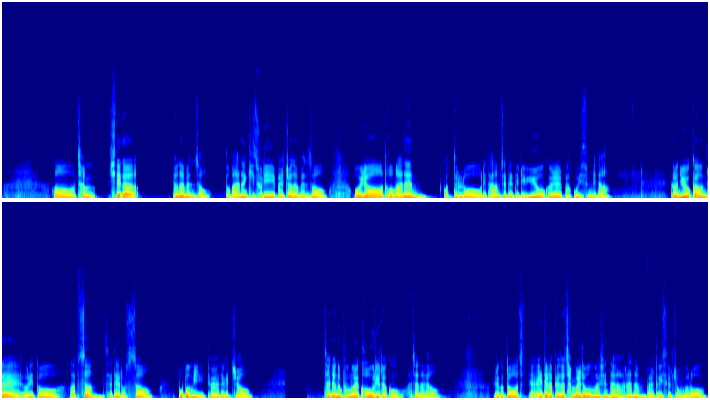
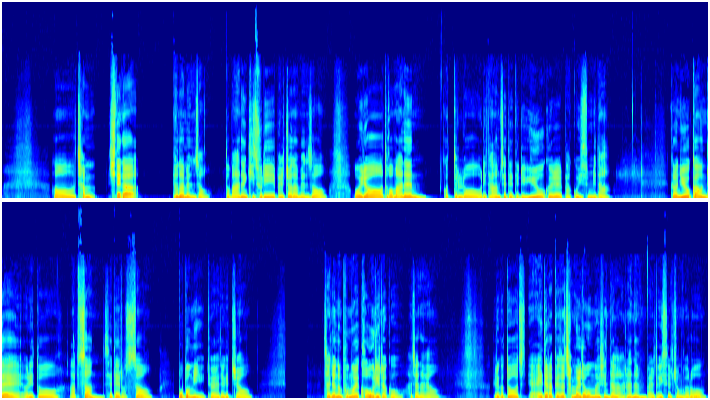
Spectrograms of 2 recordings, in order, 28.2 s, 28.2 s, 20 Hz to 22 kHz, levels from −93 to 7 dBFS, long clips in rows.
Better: second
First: muffled; very; fading above 2 kHz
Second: none

